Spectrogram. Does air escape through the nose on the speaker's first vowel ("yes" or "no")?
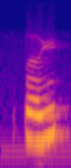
no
